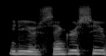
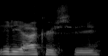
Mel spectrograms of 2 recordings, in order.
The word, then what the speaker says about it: idiocracy: I was about to say, is that pronounced idiosyncrasy? But it's idiocracy.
